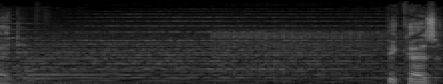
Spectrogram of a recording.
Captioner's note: tv static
